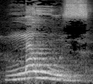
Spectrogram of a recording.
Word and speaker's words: موز: موز. موو. هل هذا صوت الضمة القوية؟ لا يا أصدقائي، هنا الواو تنطق بصوتها موووو وليس وو. موز. موز. كلمة موز ليس بها مد بالواو بل الواو تنطق.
